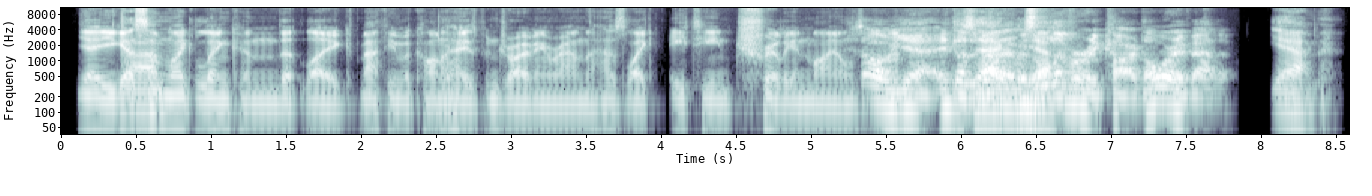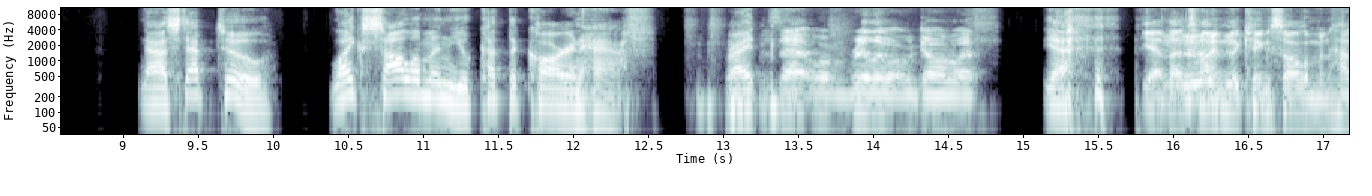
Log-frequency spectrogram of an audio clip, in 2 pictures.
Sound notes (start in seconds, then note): 12.9 chuckles; 15.8 laughs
